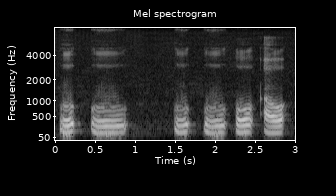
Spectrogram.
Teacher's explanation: जिन स्वरों के उच्चारण में ओंठ गोलाकार होते हैं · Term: विवृत्तमुखी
